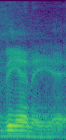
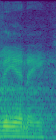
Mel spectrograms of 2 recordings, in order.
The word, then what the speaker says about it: Vianney: parish priests that is saint john marie baptiste viennese if my french was better i would probably pronounce all that better but as i say in the midwest saint john vianney and he was a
